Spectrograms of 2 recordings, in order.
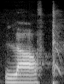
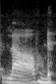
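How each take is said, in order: First: The word ends with a t sound. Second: The word ends with a d sound. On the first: The speaker calls it right. "not d sound. It's t sound" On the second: The speaker calls it wrong. "Even though it sounds like laughed"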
